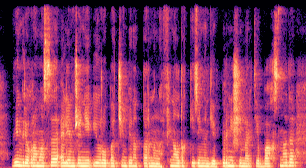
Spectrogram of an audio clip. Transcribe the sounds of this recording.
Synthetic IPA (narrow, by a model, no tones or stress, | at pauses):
vʲe̞ŋɡɾʲijɑqʰʊɾɑmɑsəʔæle̞mʒæne̞ʔje̞wɾo̞pɑt͡ʃʰe̞mpʲio̞nat̪ːɑɾənəɴfijnɑlˠd̪əq̚kʲʰe̞ze̞ŋɪnd̪e̞bɪɾne̞ʃe̞mæɾt̪e̞bɑqə̥sənɑd̪ə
